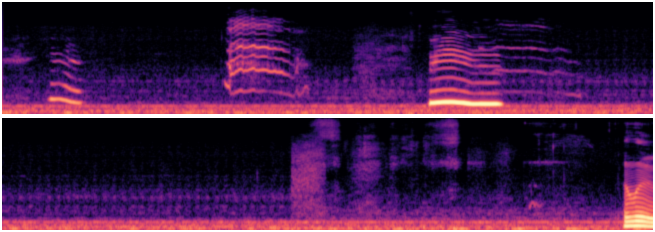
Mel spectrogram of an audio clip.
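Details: Domestic cat hiding under a chair while being played with makes a series of short meows. One louder, longer meow comes in the middle and another sounds at the very end. Quiet handling noises and a woman's voice are heard between them.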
